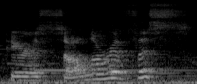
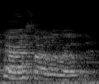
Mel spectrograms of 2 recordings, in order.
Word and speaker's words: Parasaurolophus: Parasolariphus? How do you say it? Parasaurolophus.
